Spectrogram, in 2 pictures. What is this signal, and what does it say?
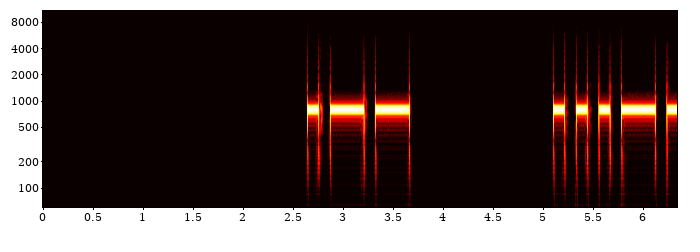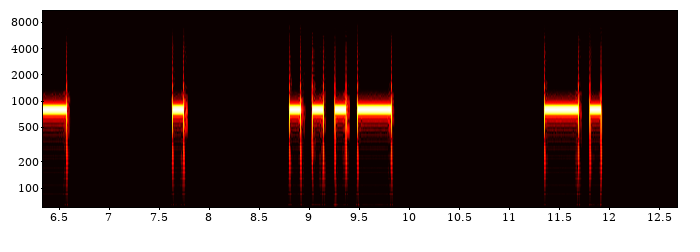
Morse code, heard as a keyed tone, about 10 wpm, spaced as for 5 wpm, 800 Hz. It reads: W3EVN
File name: LEZIONI / 6 PKX0 / 6 PK ws 10wpm 3745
